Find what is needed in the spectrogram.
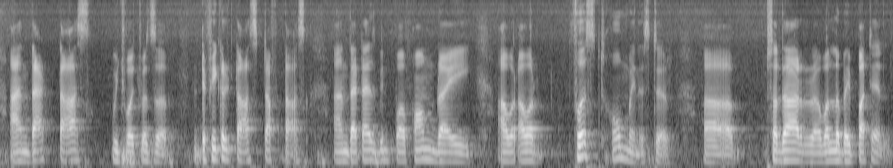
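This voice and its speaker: Speaking with an Indian accent at a fairly slow pace, a man with a medium pitch uses a bright, sharp tone and fairly even intonation, leaving long, frequent pauses. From India, Maharashtra. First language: Marathi. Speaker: ambassador. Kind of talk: lecture. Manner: halting.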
